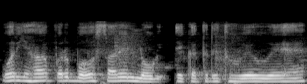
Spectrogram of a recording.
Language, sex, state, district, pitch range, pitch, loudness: Hindi, male, Uttar Pradesh, Saharanpur, 140-165 Hz, 145 Hz, -13 LUFS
